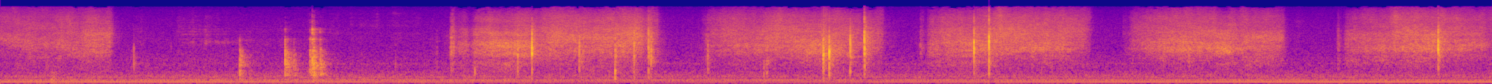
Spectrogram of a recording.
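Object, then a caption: Brown kraft paper bag brushed with a paintbrush. A thin wooden-handled paintbrush is brushed over a large, flat brown kraft paper bag. It makes repeated bright, hissy swishes lasting a second or two each, separated by short pauses and dotted with sharp papery crackles and ticks. A faint steady low hum runs underneath throughout.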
